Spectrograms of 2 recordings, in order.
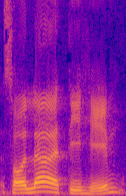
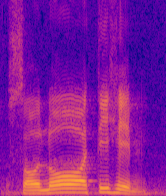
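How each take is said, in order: First: The l sound is light and thin. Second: The l sound is heavy and thick. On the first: This is the usual reading. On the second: This is the Warsh reading.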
